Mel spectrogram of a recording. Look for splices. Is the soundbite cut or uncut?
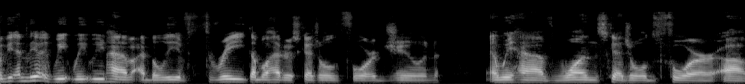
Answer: cut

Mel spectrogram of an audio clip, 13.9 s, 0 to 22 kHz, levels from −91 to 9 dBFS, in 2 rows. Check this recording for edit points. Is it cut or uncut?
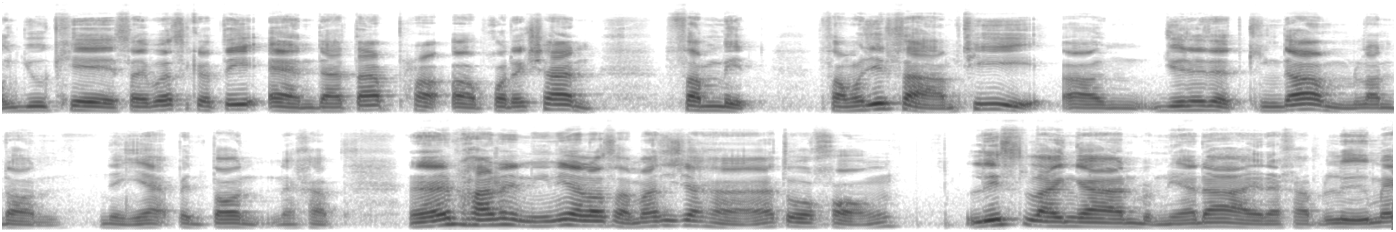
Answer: uncut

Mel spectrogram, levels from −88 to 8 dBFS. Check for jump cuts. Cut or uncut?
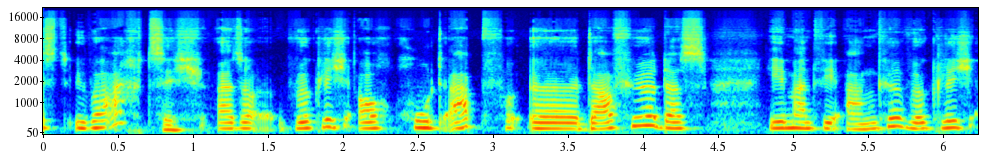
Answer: uncut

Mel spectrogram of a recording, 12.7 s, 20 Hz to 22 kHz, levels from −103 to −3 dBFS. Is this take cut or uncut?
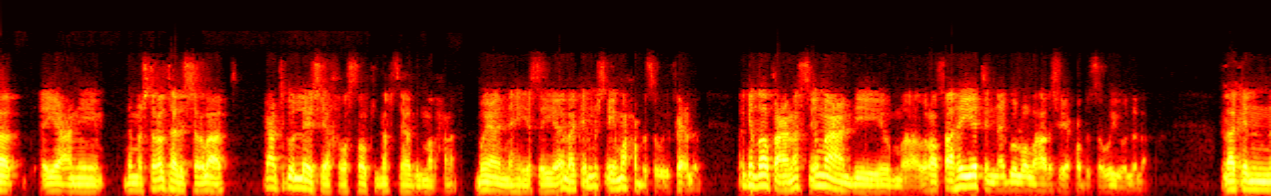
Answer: cut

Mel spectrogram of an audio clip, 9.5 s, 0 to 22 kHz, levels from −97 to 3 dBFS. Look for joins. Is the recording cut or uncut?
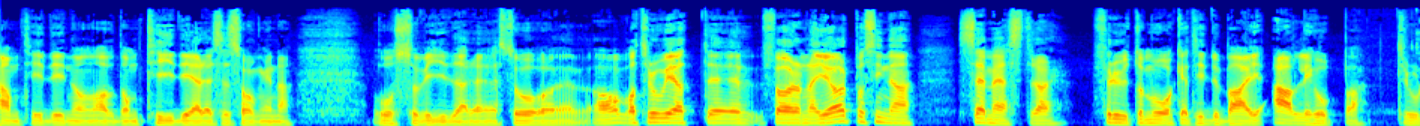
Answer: uncut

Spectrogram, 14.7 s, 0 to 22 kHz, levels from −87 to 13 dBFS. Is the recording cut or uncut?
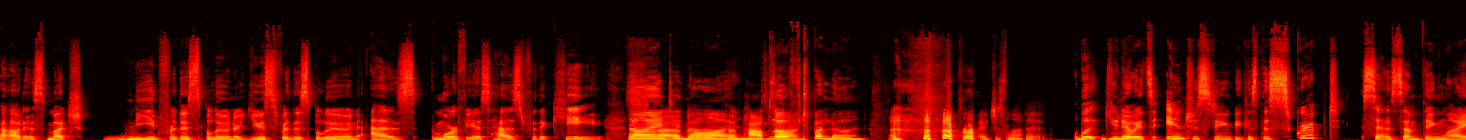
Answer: cut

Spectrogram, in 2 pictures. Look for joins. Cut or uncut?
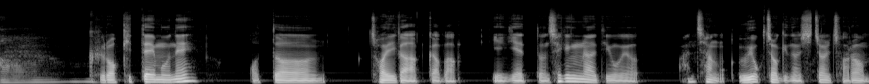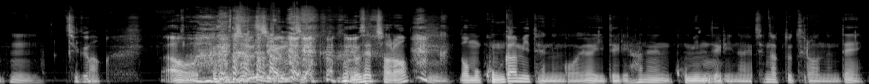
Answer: cut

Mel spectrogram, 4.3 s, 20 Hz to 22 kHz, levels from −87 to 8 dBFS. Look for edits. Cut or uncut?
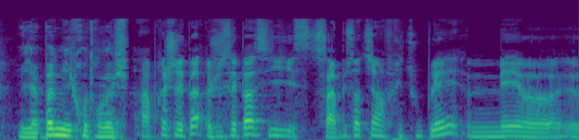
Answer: cut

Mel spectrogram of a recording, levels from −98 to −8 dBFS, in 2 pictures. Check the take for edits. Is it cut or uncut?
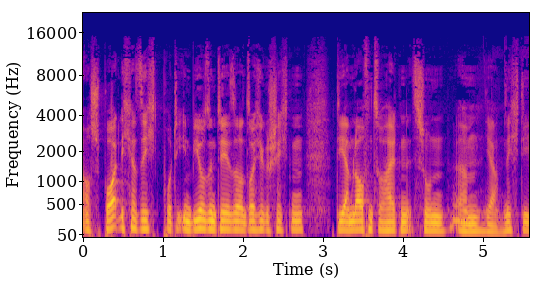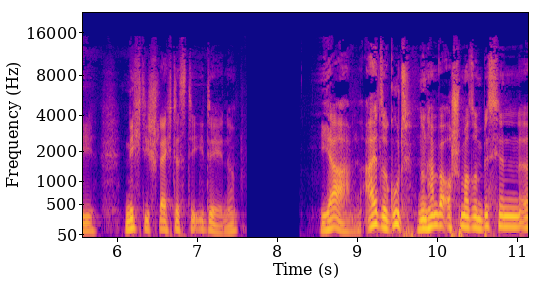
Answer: uncut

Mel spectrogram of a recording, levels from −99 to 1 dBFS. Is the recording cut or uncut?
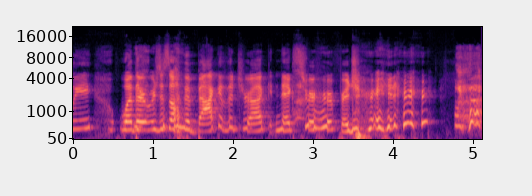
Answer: uncut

